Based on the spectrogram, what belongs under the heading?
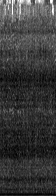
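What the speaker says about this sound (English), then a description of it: "this coffee grinder heats up too much and just doesn't like milling all this grain." A coffee grinder mills einkorn grain with a steady high whirring grind that holds constant and then drops in pitch as it slows near the end, heard alone and close.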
